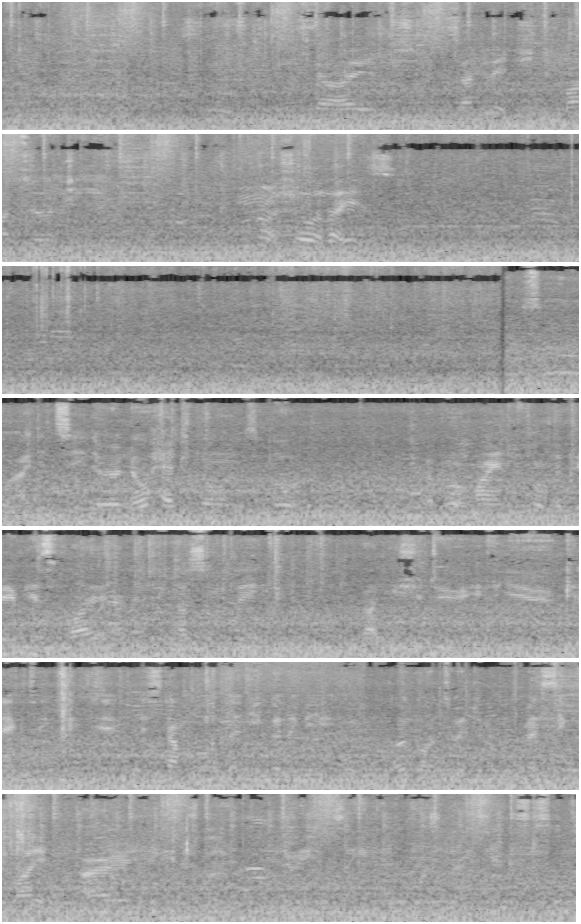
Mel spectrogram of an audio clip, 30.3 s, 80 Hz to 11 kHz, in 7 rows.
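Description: Steady cabin noise of an Airbus A321 airliner in flight: an even, low engine and airflow rumble, with faint voices in the background.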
